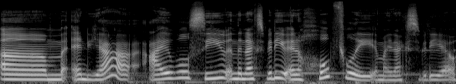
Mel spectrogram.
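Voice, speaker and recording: A woman speaks at a moderate pace with ordinary pitch variation. Noticeable background noise sits behind her. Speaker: freelance illustrator and vlogger. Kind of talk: casual vlog talk to camera. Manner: casual, filler-heavy (um, like).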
